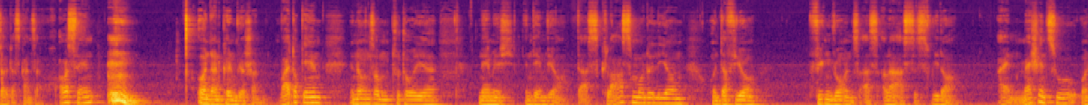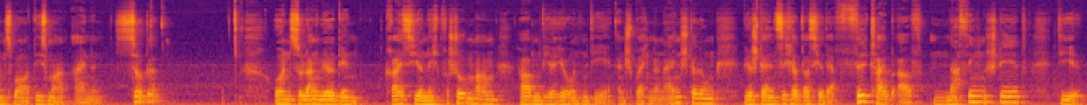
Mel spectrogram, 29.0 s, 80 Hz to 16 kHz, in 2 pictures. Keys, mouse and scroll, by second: 0.0 Escape, 12.1-13.8 drag, 22.6 click, 23.2 click.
